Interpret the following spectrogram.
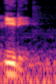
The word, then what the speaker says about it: EDI: airlock is a jar why are you named edie edie is the phonetic pronunciation of e that is an acronym for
